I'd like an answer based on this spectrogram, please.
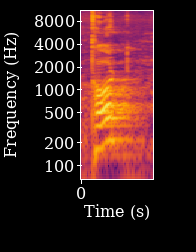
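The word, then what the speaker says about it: thought: ह साइलेंट हो जाएगा जैसे देखो वोट यानी खरीदा थॉट यानी सोचा नाइट यानी योद्धा के एन आई जी ह दी ह की कोई ध्वनि नहीं निकले इसका कोई साउंड नहीं निकल रही है तो यह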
